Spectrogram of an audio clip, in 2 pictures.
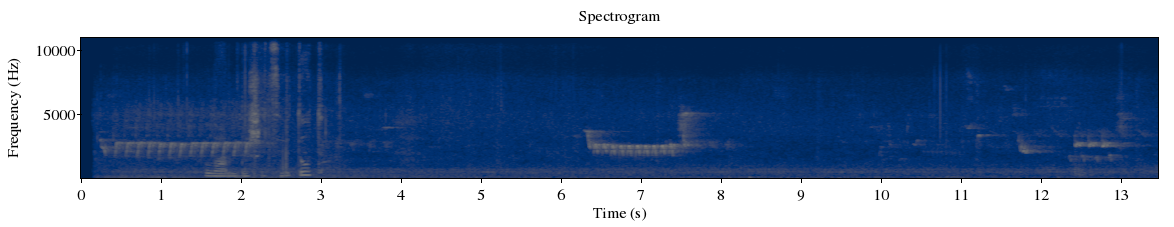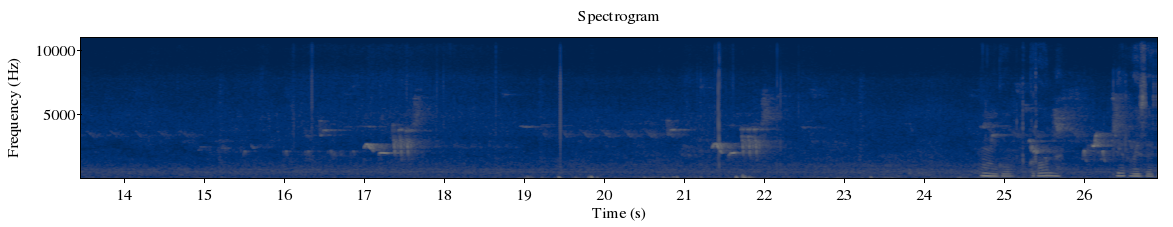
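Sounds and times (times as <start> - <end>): songbird trilling: 0.2 - 3.9, 6.3 - 8.2, 9.9 - 18.1, 18.7 - 22.8, 24.7 - 26.9
outdoor background noise: 0.2 - 26.9.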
